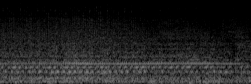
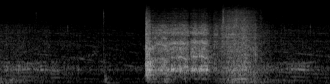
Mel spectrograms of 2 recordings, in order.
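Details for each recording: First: Toyota Land Cruiser bought as a non-runner (no compression reported, died while driving), now running after roadside fixes: steady, even idle with smooth low rumble, no knocks or misses, under some cabin noise; engine sounds healthy. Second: Toyota Land Cruiser being repaired roadside, timing belt work done, with the air intake, mass air flow sensor and throttle body unplugged: two short cranking bursts that sound like it is really trying but never catch; crank no start because the sensors are unplugged.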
